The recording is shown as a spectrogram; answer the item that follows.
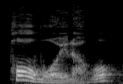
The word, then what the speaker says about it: Po' boy: 그 PO 4처럼 많이 발음합니다 그래서 지금 여기도 PO boy고 흔히 발음이 되는 것이죠 참고로 꼭가 아니다 PO 그것을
